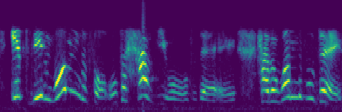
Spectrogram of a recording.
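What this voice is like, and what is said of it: Put-on posh British voice. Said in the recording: “she had like a lovely Cockney accent ... She put this really posh voice on”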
